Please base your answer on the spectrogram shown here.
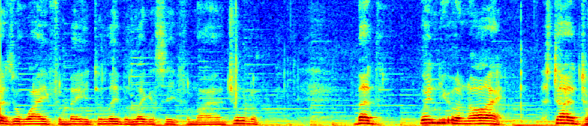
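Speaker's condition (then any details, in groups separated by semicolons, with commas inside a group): Motor neurone disease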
